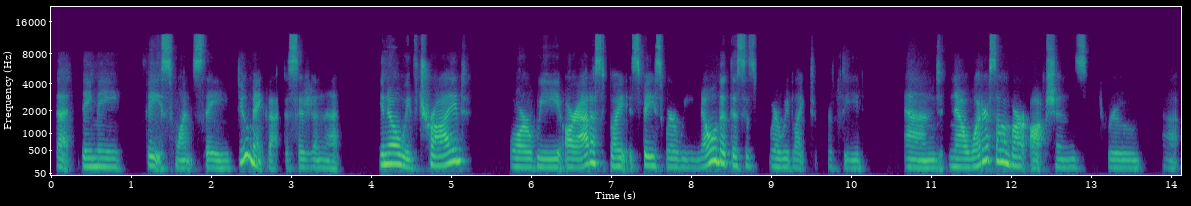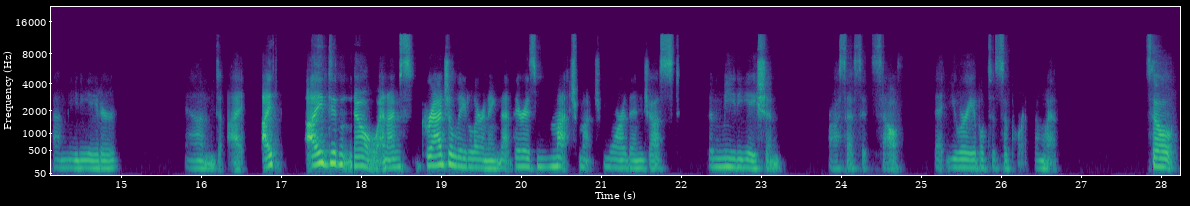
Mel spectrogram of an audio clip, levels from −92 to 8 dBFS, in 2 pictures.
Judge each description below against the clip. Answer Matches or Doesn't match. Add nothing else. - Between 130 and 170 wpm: Matches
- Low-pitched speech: Doesn't match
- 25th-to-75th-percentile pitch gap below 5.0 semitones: Matches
